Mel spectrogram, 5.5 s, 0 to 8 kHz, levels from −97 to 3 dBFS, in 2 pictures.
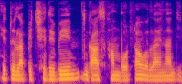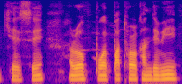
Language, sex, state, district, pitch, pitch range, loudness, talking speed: Nagamese, male, Nagaland, Kohima, 105 Hz, 105-115 Hz, -20 LUFS, 195 wpm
